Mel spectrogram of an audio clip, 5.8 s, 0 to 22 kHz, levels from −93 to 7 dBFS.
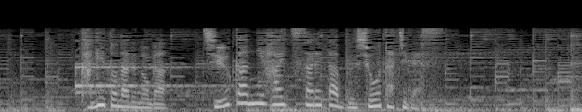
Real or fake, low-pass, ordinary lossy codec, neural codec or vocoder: real; none; none; none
